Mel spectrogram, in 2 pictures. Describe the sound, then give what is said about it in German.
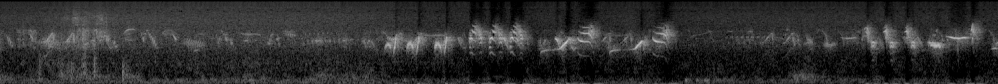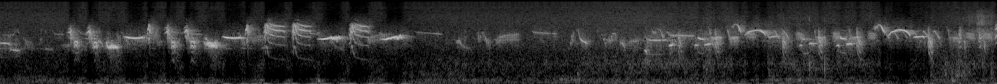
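A single bird chirps and calls continuously, a busy run of high, squeaky notes and rapid twittering phrases, fairly loud, with no talking. “Alles ein Vogel.”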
